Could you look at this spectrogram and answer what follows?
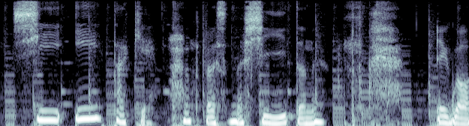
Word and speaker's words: shiitake: Mas no Japão se diz shiitake, porque se escreve com dois i's. Shiitake.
